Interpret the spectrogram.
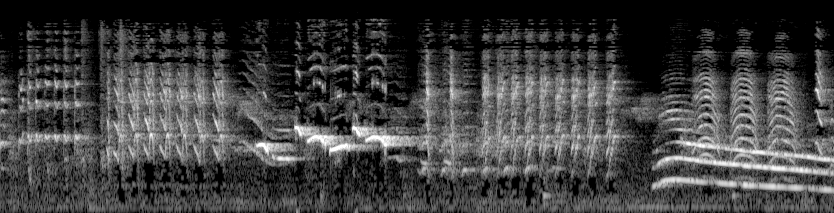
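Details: Caged laughingthrush in forest-style song training, pouring out varied loud whistles: rapid repeated chirping notes, a burst of sharp rising-falling phrases, then long, smooth, slowly descending whistled notes layered with higher harmonics.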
